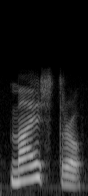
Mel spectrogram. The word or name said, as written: maestro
